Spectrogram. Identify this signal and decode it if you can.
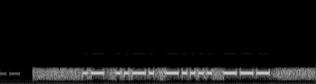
Morse code, heard as a keyed tone, about 29 wpm, 530 Hz. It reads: AF6O
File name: contests / 2019-cw-wpx-kt5j-k5pi- -2330 0-41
